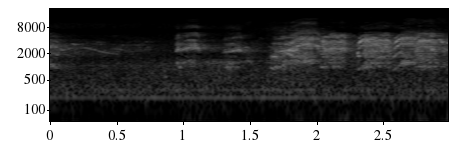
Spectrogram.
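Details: Rainbow lorikeet from Australia in an ambisonic surround recording: a faint thin whistle comes first, then loud grating screeches that grow into a dense, buzzy squawking burst toward the end.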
